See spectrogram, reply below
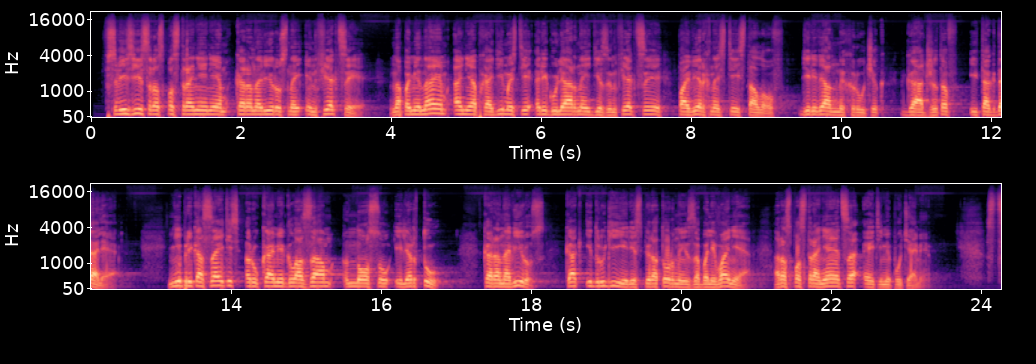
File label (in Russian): Голосовое сообщение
